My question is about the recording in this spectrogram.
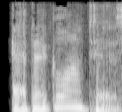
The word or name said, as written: epiglottidean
